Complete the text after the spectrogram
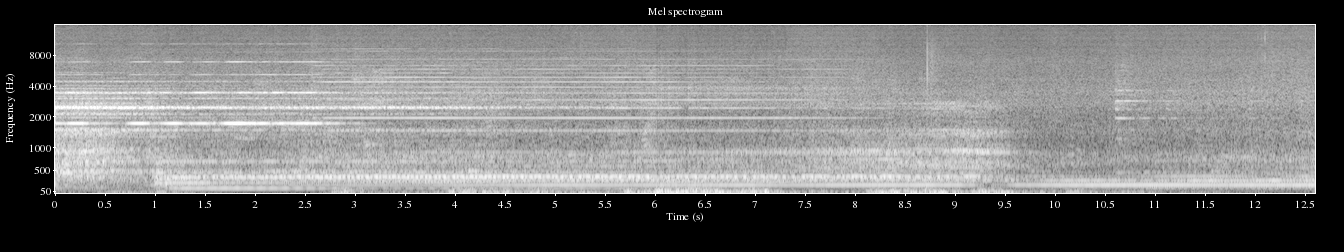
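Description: Music with long held tones plays over loudspeakers in a large hall.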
